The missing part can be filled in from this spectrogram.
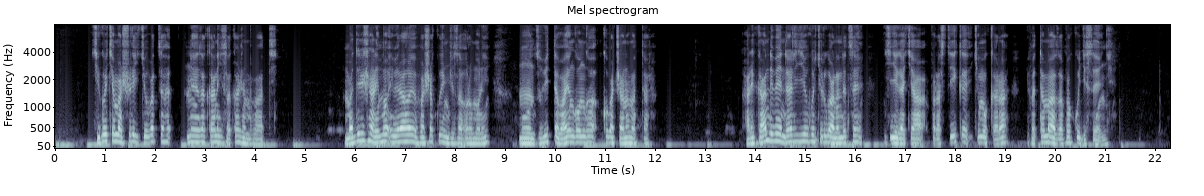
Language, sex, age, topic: Kinyarwanda, male, 18-24, education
